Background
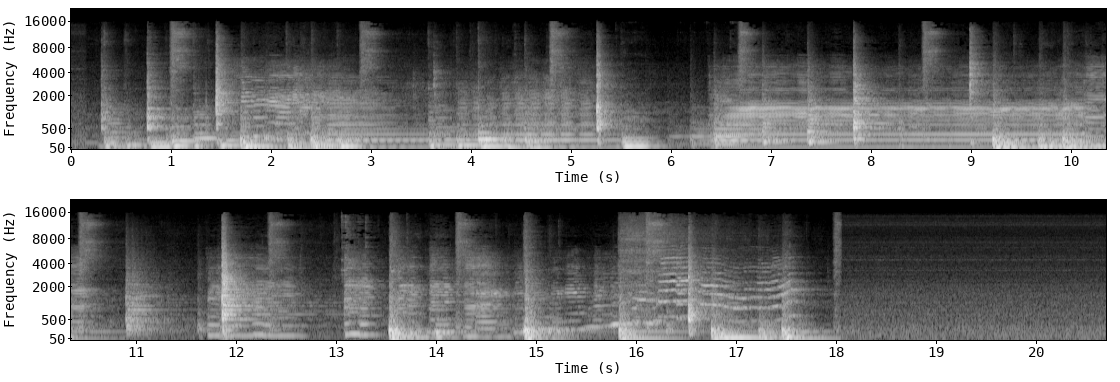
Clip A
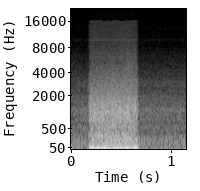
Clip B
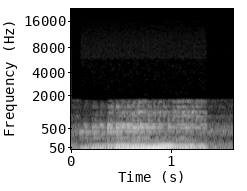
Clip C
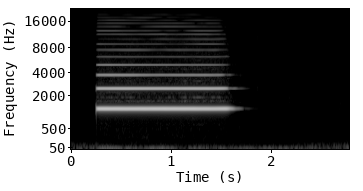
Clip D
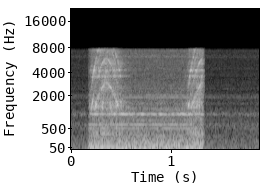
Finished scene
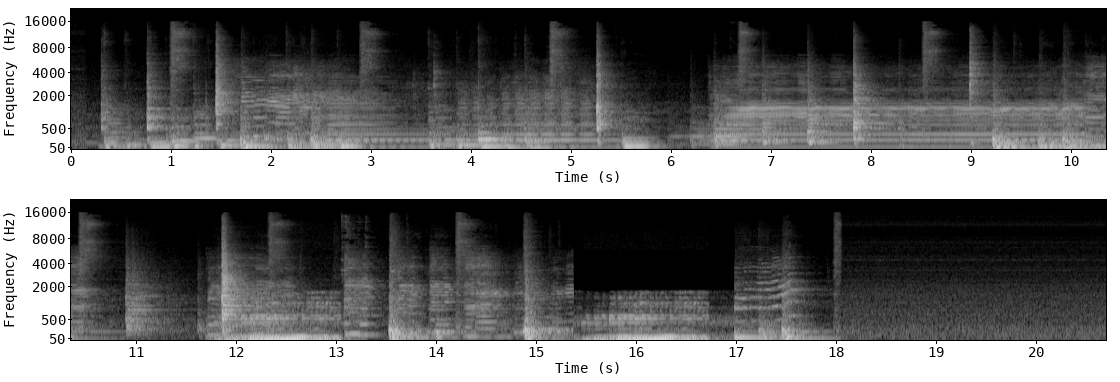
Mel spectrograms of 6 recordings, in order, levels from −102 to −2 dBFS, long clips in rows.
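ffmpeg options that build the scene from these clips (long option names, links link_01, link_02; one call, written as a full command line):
ffmpeg -i bed.wav -i cue0.wav -i cue1.wav -filter_complex "[2:a]asplit=2[link_01][link_02];[0:a]volume=-11.5dB,asplit=2[link_03][link_04];[link_03]atrim=end=15.374[link_05];[link_02]atrim=end=1.62,asetpts=PTS-STARTPTS,volume=-7dB[link_06];[link_04]atrim=start=16.986[link_07];[link_01]atrim=end=1.62,asetpts=PTS-STARTPTS,volume=-6.5dB,afade=type=in:duration=0.004:curve=hsin,afade=type=out:start_time=1.616:duration=0.004:curve=hsin,adelay=11690[link_08];[link_05][link_06]acrossfade=duration=0.004:curve1=hsin:curve2=hsin[link_09];[link_09][link_07]acrossfade=duration=0.004:curve1=hsin:curve2=hsin[link_10];[link_10][link_08]amix=inputs=2:normalize=0" out.wav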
